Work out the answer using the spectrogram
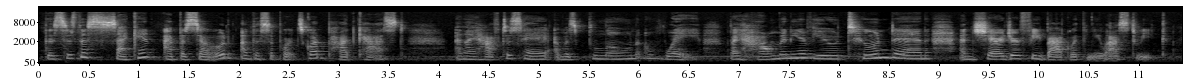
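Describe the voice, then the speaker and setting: A woman's voice: medium pitch, lively intonation, a little slow, slight background noise. A woman hosting her own podcast in a bubbly, chatty way, laughing often as she talks to listeners. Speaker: podcast host. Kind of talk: casual solo podcast.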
